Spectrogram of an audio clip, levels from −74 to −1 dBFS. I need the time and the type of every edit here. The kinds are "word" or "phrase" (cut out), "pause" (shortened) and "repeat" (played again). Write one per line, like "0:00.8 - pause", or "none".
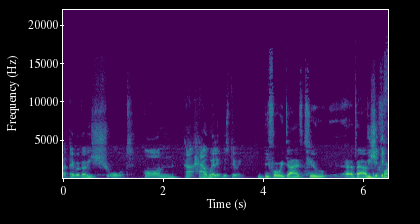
none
